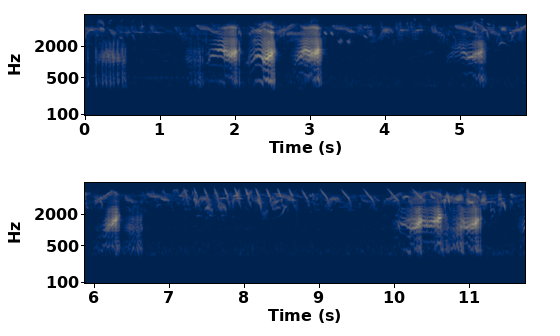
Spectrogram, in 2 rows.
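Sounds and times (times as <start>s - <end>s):
water frog chorus croaking: 0.0s - 3.4s, 4.8s - 6.8s, 10.0s - 11.7s.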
